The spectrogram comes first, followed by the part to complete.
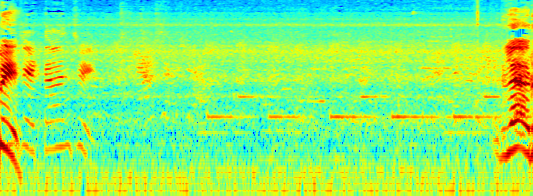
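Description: A simple electronic tune of held single notes plays from an amusement-park ride, steady and quieter than the voices. A high voice speaks briefly at the start and again near the end.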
